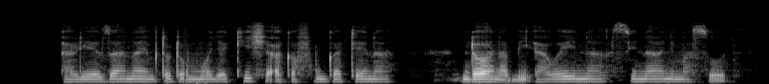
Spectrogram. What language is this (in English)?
Swahili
